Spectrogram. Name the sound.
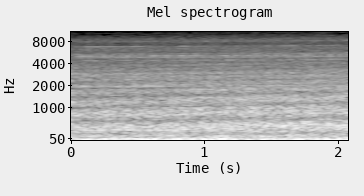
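Messerschmitt ME 262 jet engine from a flight video game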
